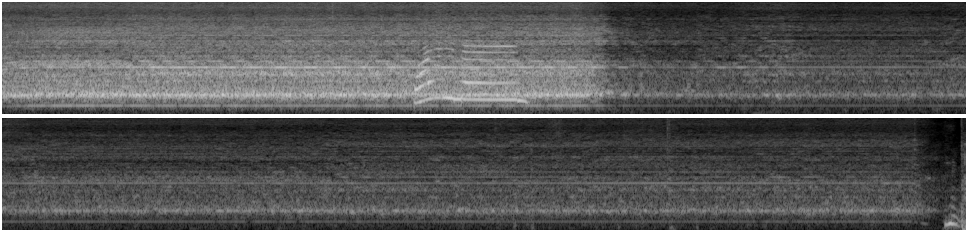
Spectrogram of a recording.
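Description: A hair dryer blows steadily and loudly for about six seconds while drying damp napkin art journal pages, then shuts off, leaving a faint hum and quiet room tone.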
